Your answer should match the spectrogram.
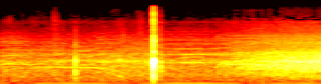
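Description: A single sharp crack of a cricket bat striking the ball about a second in, the loudest sound here, followed by stadium crowd noise swelling into a cheer as the big hit goes for six.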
